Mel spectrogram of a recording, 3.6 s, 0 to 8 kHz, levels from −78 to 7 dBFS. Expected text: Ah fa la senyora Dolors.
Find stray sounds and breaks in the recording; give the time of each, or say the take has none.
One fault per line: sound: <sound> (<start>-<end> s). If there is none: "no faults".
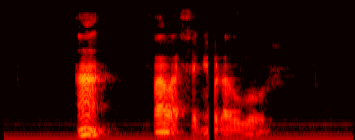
sound: dropout (2.1-2.1 s)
